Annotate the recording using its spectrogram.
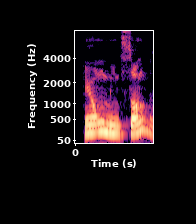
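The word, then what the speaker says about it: Heung-min Son: Hyung Min Song, das ist wunderbar ausgesprochen.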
